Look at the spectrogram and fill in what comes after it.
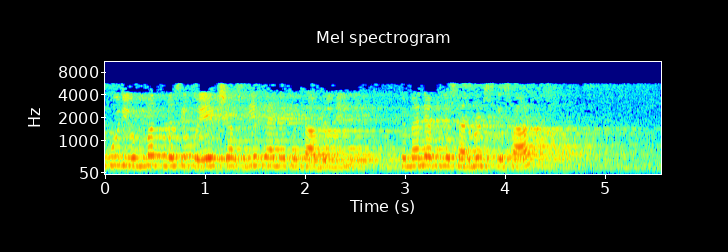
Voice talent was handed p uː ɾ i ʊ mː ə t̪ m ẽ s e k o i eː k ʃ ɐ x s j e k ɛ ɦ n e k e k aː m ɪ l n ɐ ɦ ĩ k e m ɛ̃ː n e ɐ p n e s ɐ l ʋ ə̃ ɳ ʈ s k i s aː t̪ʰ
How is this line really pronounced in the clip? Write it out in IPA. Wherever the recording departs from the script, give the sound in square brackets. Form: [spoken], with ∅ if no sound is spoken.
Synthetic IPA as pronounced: p uː ɾ i ʊ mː ə t̪ m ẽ s e k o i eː k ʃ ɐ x s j e k ɛ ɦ n e k e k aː [b] ɪ l n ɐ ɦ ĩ k e m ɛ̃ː n e ɐ p n e s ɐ [ɾ] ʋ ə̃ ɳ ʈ s k [e] s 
